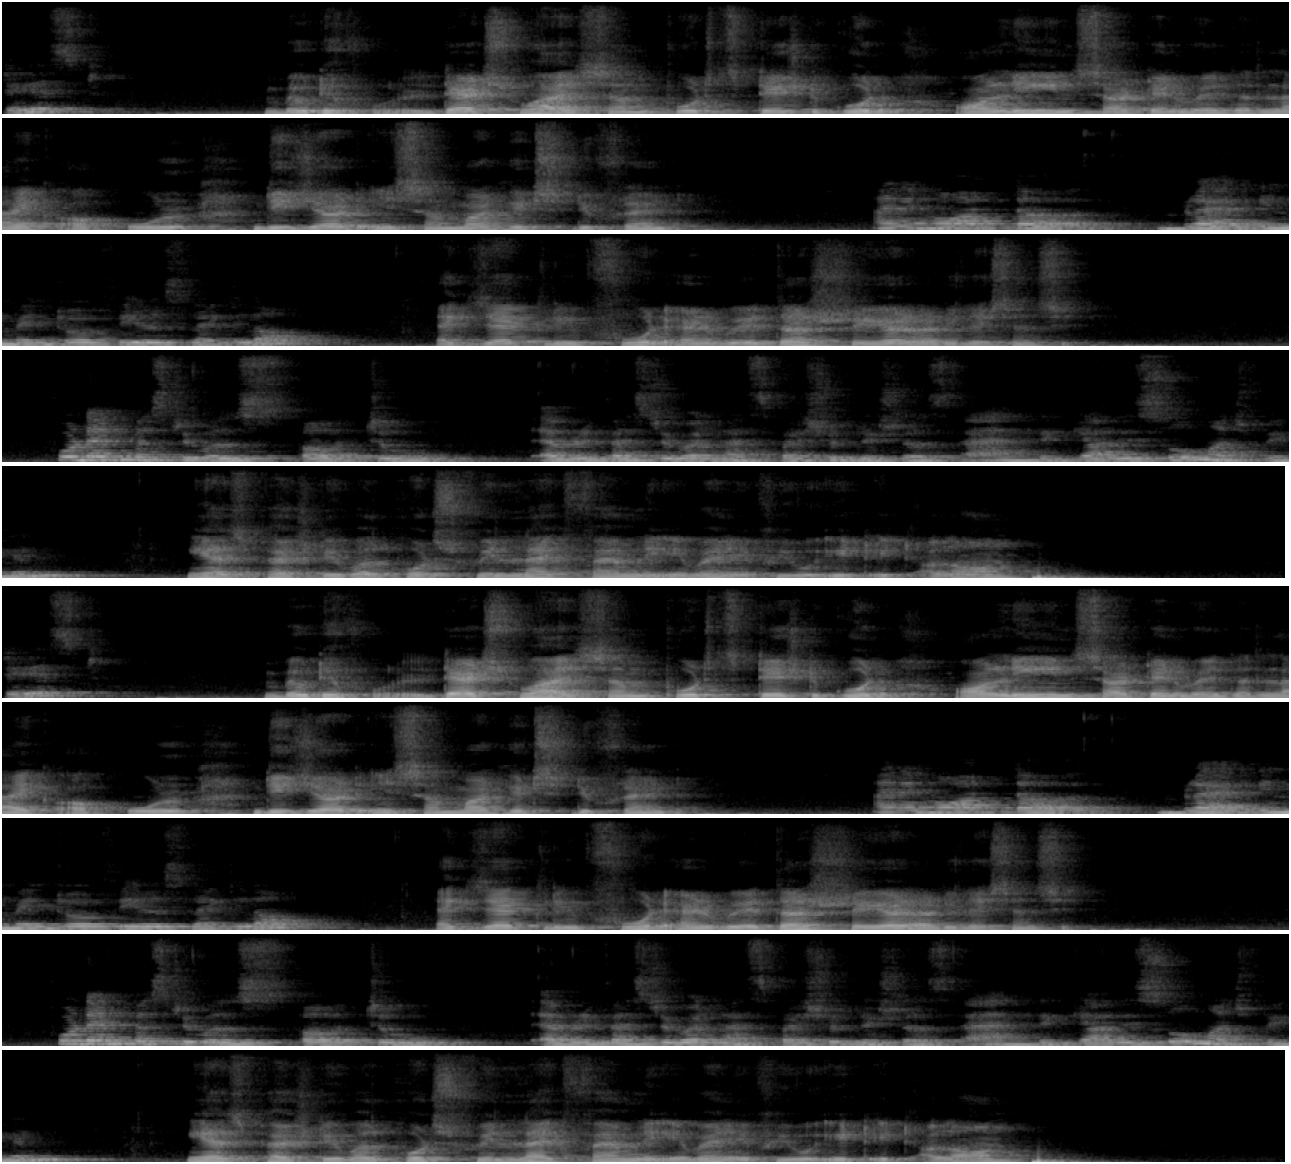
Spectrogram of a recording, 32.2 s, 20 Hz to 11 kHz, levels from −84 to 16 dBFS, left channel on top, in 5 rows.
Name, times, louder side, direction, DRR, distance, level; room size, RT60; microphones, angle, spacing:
voice 1, 0.0-0.4 10.8-11.9 12.2-14.4 19.6-21.5 21.9-26.1, equal, 10° right, 2 dB, 1.2 m, -29 dB
voice 2, 1.3-9.8 15.0-18.2 26.7-30.9, right 2 dB, 25° right, 3 dB, 0.5 m, -27 dB
7.8 x 5.4 x 4.9 m, 0.72 s
head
